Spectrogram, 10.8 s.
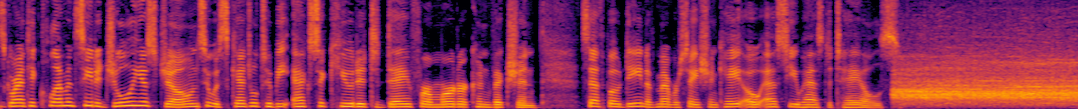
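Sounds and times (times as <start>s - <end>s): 
speech: 0.0s - 9.6s
crowd of protesters cheering in state capitol halls: 8.9s - 10.7s.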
